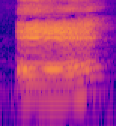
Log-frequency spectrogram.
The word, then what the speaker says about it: é: Remember that there's an accent on top of that E which is the more open and more stronger sound.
